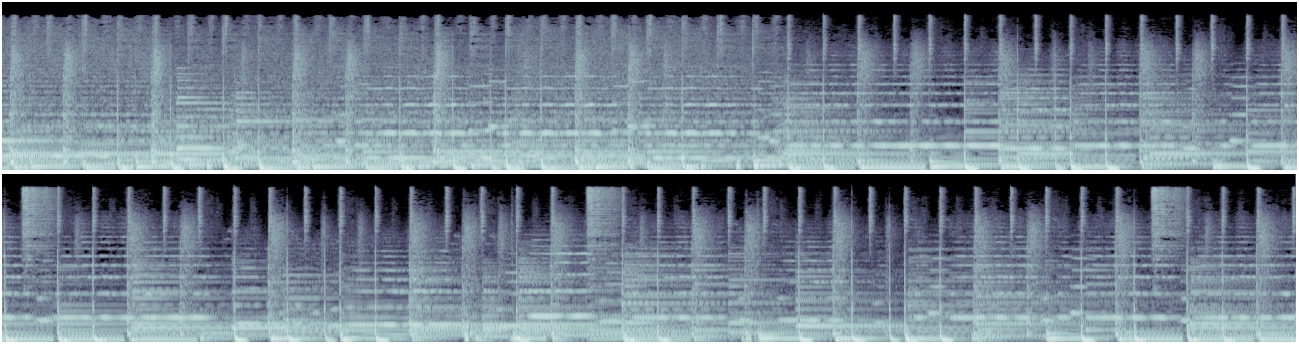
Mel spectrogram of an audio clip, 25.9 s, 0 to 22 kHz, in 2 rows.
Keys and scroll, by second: 0.1 a, 1.3-4.3 typing, 12.3 u, 13.4 m, 14.7 d, 14.8 e, 16.6 ctrl+a, 24.8 ctrl+x.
